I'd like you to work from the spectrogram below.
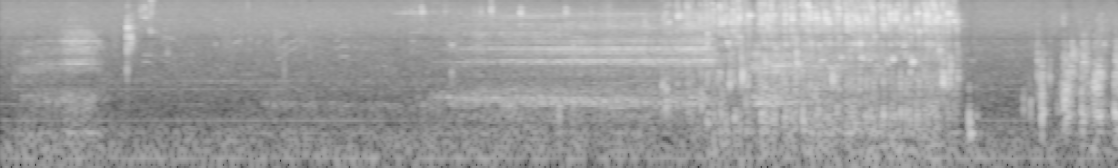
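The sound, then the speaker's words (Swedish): Wine pours steadily into a glass, the gurgling splash rising in pitch as the glass fills, fairly loud, then stops abruptly with a few small clinks afterward. “Mer vin. Mer vin.”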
